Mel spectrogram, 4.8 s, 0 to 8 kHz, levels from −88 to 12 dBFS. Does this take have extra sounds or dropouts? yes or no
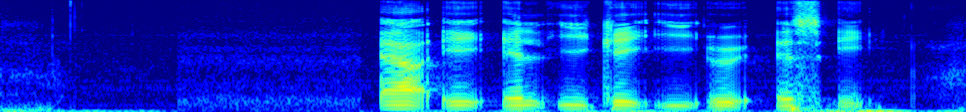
no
